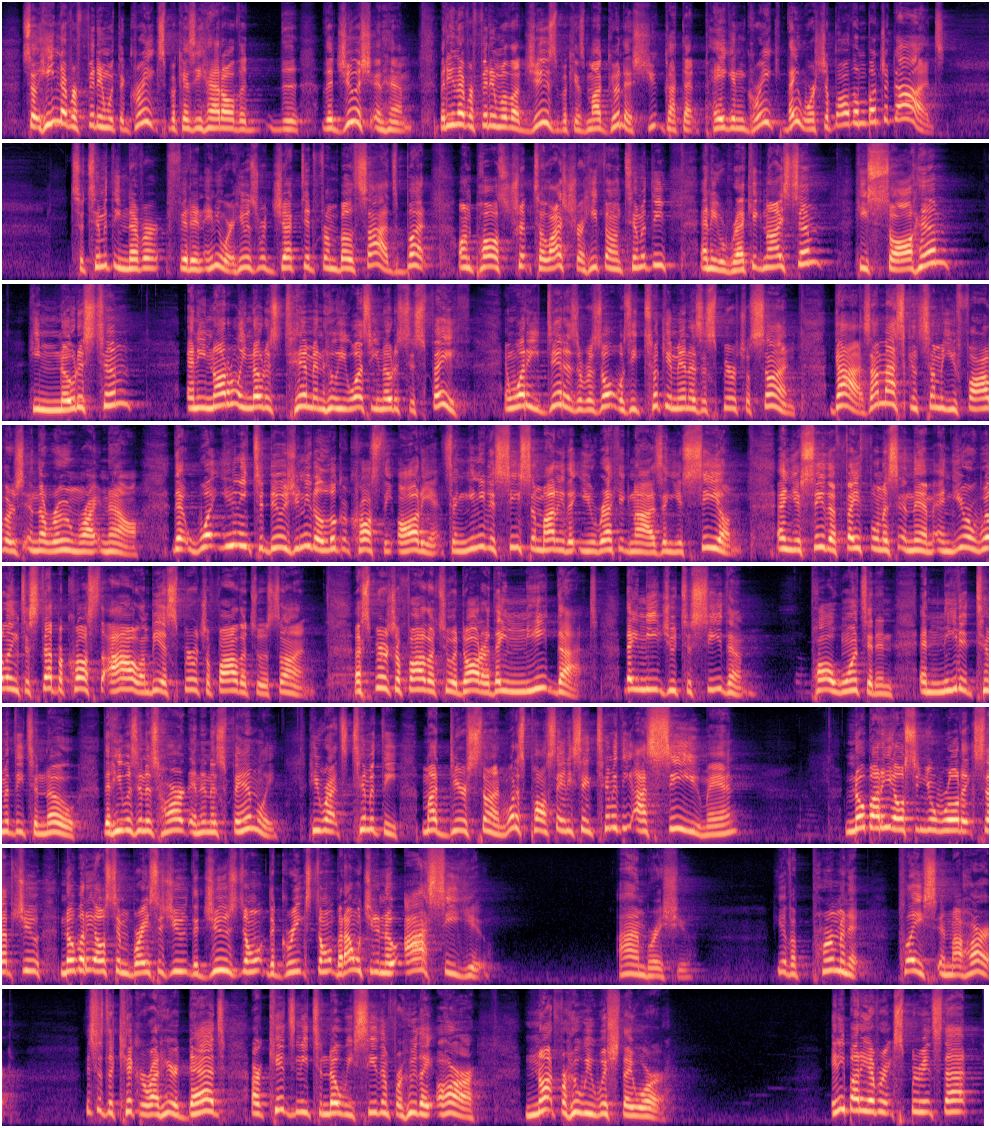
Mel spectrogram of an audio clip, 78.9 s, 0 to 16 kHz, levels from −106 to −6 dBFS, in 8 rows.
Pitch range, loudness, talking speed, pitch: 215-275 Hz, -22 LUFS, 215 wpm, 245 Hz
